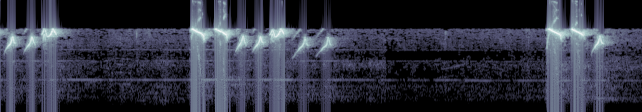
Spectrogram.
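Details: Caged-bird training master of a cinereous tit: repeated phrases of rapid, piercing high chirps, several descending notes strung together, separated by gaps of about one to two seconds, no other sounds.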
